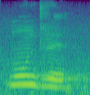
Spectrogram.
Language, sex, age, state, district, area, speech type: Tamil, female, 18-30, Tamil Nadu, Sivaganga, rural, read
